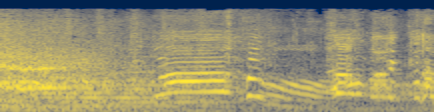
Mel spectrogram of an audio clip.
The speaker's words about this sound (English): The mom turns round and skids out of the path of the truck.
